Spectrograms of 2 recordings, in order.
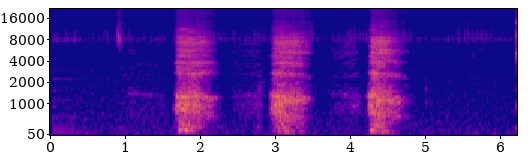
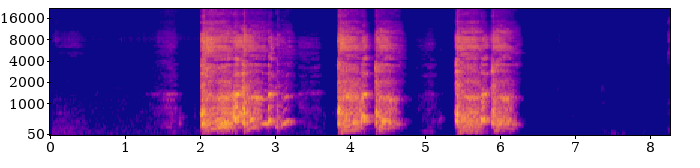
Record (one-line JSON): {"exhalation_length": "6.2 s", "exhalation_amplitude": 7391, "exhalation_signal_mean_std_ratio": 0.4, "three_cough_length": "8.3 s", "three_cough_amplitude": 32768, "three_cough_signal_mean_std_ratio": 0.44, "survey_phase": "beta (2021-08-13 to 2022-03-07)", "age": "65+", "gender": "Female", "wearing_mask": "No", "symptom_cough_any": true, "symptom_onset": "2 days", "smoker_status": "Ex-smoker", "respiratory_condition_asthma": false, "respiratory_condition_other": false, "recruitment_source": "REACT", "submission_delay": "2 days", "covid_test_result": "Negative", "covid_test_method": "RT-qPCR", "influenza_a_test_result": "Negative", "influenza_b_test_result": "Negative"}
